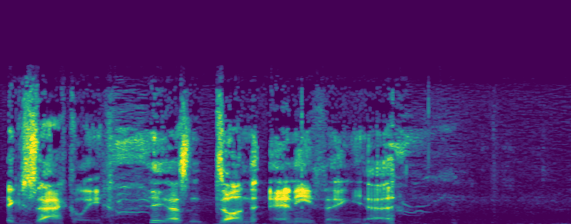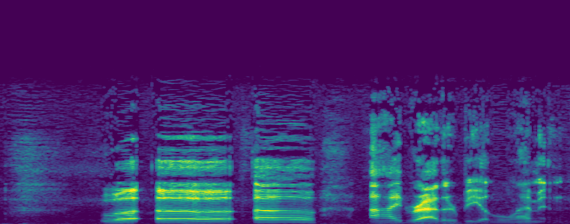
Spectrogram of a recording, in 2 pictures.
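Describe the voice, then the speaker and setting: A man's voice: mid-range voice, lively intonation, slow pace, pauses often, sharp tone, slight background noise. A man co-hosting a casual podcast chat, joking and exaggerated. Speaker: podcast co-host.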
